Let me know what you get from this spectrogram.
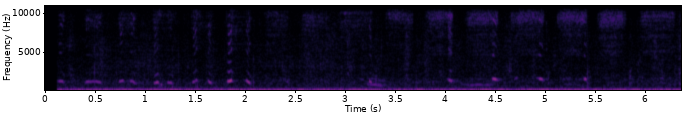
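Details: Shetland Sheepdog female puppy, born 22 February 2018, indoors and nervous during her first filming. Short, thin, high whimpers come in quick scattered bursts throughout, some slurring downward, over a constant low electrical hum.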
